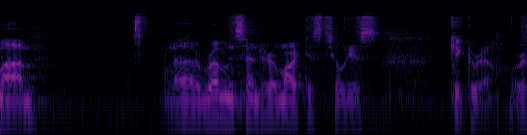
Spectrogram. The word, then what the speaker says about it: Cicero: one quote from um roman senator marcus tilius kikerow or cicero and he stated uh salient nm vegas inter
